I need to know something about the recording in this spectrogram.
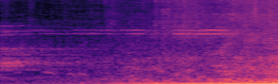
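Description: A low rumble that swells steadily over about a second and a half, with a faint high beep briefly in the middle.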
